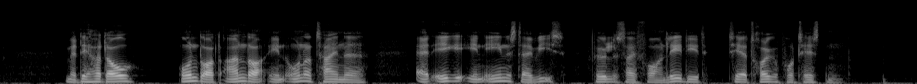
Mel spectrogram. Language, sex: Danish, male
